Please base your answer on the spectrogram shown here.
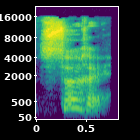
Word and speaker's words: serait: We don't need the T.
